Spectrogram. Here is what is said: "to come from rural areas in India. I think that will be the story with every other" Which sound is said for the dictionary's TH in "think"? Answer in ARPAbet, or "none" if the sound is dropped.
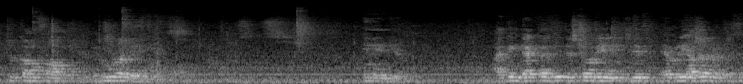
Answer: T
